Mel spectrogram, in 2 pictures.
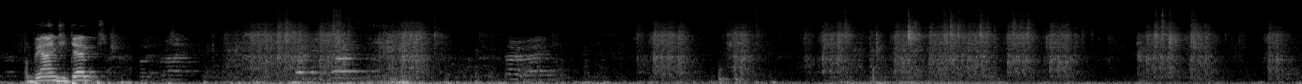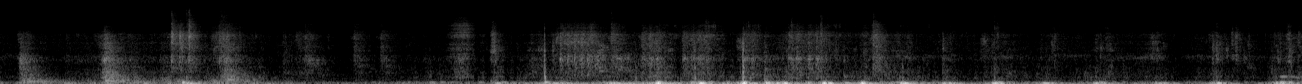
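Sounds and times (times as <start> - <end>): constant low microphone rumble: 17.1 - 26.0.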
